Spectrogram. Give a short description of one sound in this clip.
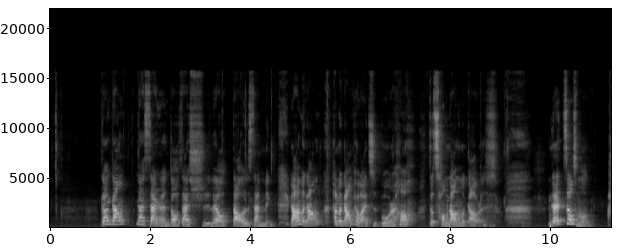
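A young woman speaks brightly and with animation, close to a phone microphone.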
